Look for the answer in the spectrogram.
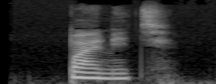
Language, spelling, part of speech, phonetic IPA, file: Russian, память, noun, [ˈpamʲɪtʲ], Ru-память.ogg
- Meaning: memory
